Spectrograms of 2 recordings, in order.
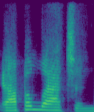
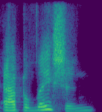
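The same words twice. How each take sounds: First: It is said the local Appalachian way. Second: It is said the way outsiders say it.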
